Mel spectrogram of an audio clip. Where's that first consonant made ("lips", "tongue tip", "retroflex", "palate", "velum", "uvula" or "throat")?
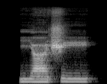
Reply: palate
